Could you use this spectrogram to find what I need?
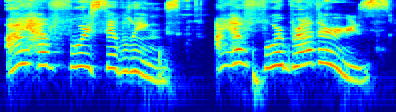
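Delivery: high, drawn-out exclamation; delighted excitement. Real, not acted. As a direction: exclaim it slowly, thrilled to have this in common. Delighted at shared family detail.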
